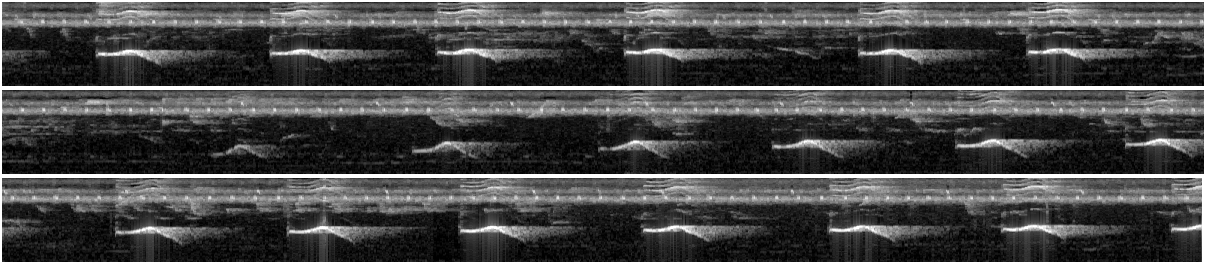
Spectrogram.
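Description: A bird calling over and over, each call a short falling note, about one every second and a half, with a brief pause about ten seconds in. Under it runs a steady high insect drone.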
